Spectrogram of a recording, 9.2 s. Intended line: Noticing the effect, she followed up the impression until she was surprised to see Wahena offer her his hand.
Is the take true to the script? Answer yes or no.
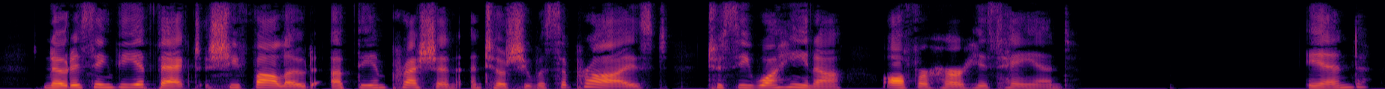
yes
